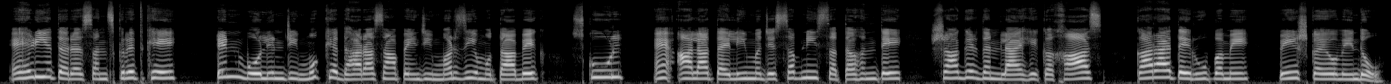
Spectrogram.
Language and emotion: Sindhi, neutral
